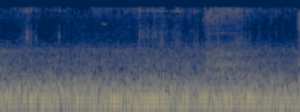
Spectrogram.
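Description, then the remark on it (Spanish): Steady low rumble of a car cabin while driving, a constant engine and road drone filling the low end with no pauses and no voices. “Volvemos otra vez a los podcasts desde el coche, como he dicho.”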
